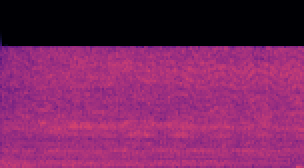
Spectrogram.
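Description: Aerosol can of spray adhesive spraying glue in one steady hiss.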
